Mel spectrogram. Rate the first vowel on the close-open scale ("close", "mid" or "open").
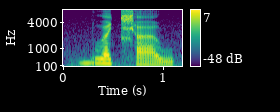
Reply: close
